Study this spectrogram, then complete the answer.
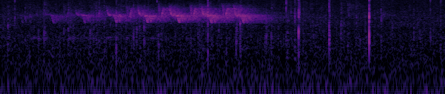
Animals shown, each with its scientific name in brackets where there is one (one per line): Ovenbird (Seiurus aurocapilla)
